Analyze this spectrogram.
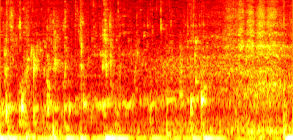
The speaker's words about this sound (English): Excuse me while I used to, I remember back when you could say, "Excuse me while I get a drink of water."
